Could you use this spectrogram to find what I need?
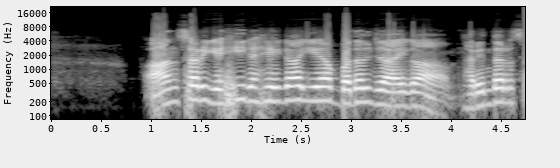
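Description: A man speaks clearly and steadily into a close microphone.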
